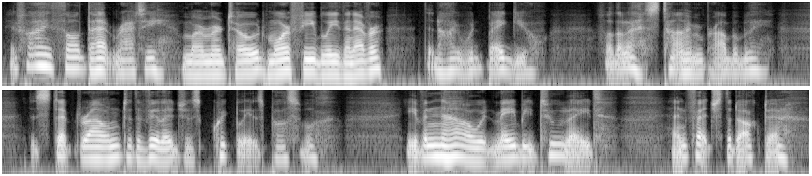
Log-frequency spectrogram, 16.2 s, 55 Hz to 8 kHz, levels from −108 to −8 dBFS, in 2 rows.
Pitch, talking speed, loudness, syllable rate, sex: 130 Hz, 140 wpm, -19 LUFS, 4.5 syllables/s, male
